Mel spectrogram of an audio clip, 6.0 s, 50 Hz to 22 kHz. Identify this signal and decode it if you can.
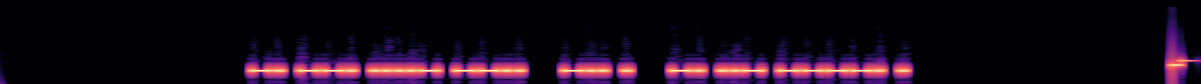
Morse code, heard as a keyed tone, about 40 wpm, 700 Hz. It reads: NG4Z DE NU9E
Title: USA Callsign DE Callsign - 4 Characters - 40wpm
